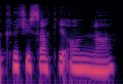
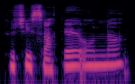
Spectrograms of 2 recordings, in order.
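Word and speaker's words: Kuchisake-onna: urban legend of the kuchis Sak Ona oh I pronounced that weirdly very American kuchisake Ona television reports of spoon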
